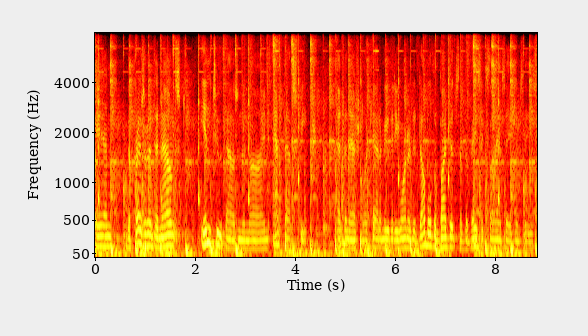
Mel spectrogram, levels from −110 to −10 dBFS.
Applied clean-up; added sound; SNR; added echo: none; Percussion; 1 dB; none.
